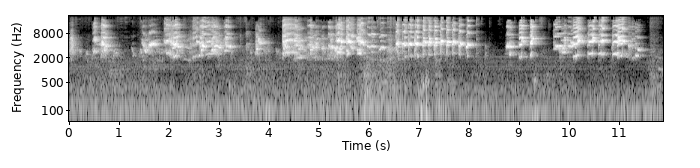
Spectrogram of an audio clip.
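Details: Lovebirds chirping: dense bursts of shrill, high chirps and twitters, some overlapping, in clusters separated by short pauses, with a faint steady low hum underneath.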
